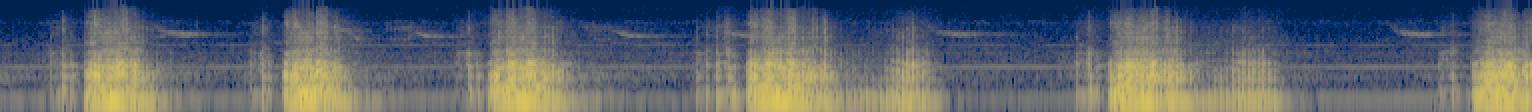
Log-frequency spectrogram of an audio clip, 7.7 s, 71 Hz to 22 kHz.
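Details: Male lion of a four-male coalition, lying next to a safari vehicle during an August 2016 sunset drive: the closing series of deep, breathy grunting roars, roughly one per second, with a faint bird call and a steady low hum.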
